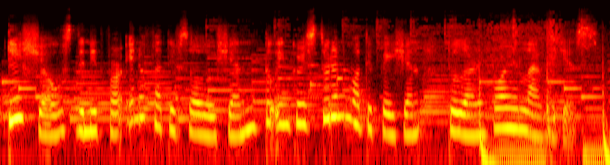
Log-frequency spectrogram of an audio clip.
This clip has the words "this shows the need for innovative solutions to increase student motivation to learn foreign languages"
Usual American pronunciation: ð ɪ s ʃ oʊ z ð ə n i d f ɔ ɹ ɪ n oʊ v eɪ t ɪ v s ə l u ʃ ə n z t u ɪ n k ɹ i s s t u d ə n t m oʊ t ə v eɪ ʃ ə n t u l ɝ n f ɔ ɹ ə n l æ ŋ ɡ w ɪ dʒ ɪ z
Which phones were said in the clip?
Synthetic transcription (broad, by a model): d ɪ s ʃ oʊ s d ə n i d f ɔ ɹ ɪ n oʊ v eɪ t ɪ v s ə l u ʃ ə n t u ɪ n k ɹ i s s t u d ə n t m oʊ t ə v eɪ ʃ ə n t u l ɝ n f ɔ ɹ ə n l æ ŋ ɡ w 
